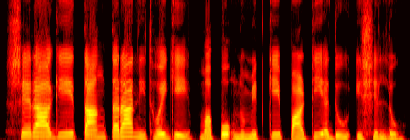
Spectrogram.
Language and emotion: Manipuri, neutral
